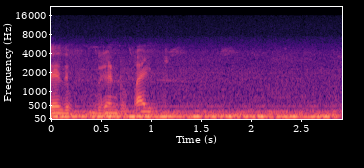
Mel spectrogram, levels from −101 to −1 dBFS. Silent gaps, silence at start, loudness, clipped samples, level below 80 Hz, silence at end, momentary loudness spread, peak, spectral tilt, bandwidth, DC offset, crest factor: none; 0 s; -30 LUFS; under 0.1%; -44 dBFS; 0 s; 4 LU; -14 dBFS; -8.5 dB/octave; 6 kHz; under 0.1%; 14 dB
